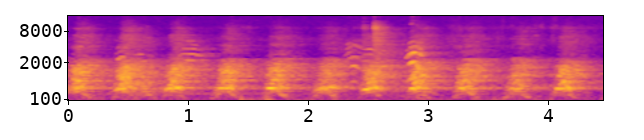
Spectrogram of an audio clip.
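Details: German Shepherd puppies playing with an older puppy in Washington: an even run of barks at about two per second, with one brief higher yelp midway.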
